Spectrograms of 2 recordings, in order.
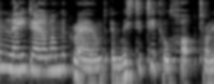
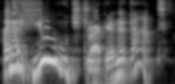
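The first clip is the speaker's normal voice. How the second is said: ordinary delivery, nothing marked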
